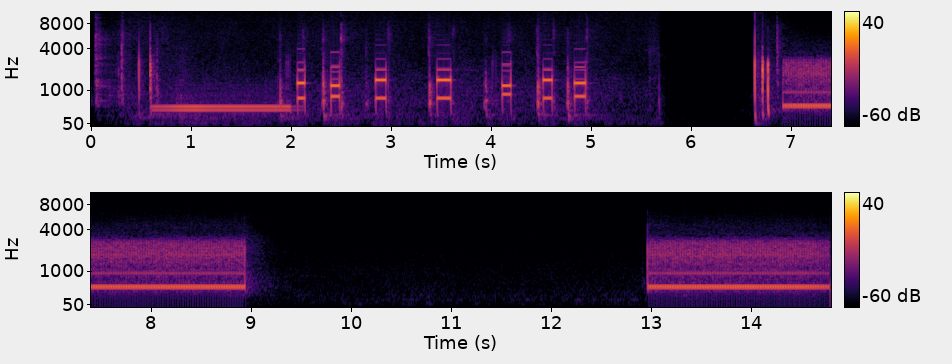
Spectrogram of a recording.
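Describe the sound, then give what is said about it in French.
A telephone dial tone, then a quick run of keypad tones as a number is dialed, followed by two long, steady ringing tones separated by silence on an outgoing call. “Bon, j'appelle la propriétaire.”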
